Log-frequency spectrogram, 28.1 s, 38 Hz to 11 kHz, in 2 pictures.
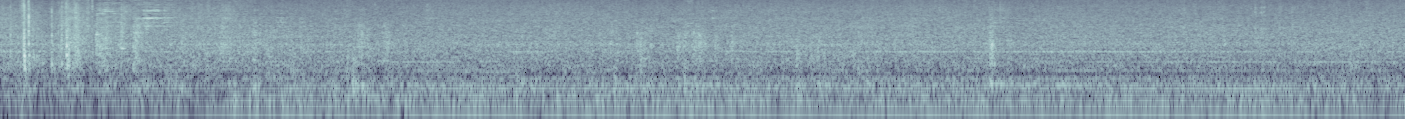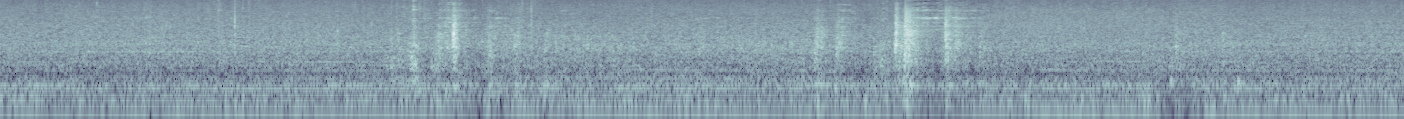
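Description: Hitachi tracked excavator's diesel engine running steadily while it digs among rocks and flood debris in a river, with sharp knocks and clanks three times: about half a second in, about 18 seconds in and about 23 seconds in. The rush of the river runs underneath.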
